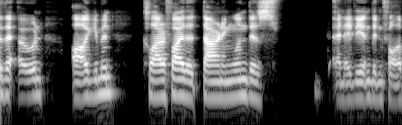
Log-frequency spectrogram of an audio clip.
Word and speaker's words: Darren England: decision so if somehow Darren English um Darren England um I've just realized I was saying his name wrong before if they're in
